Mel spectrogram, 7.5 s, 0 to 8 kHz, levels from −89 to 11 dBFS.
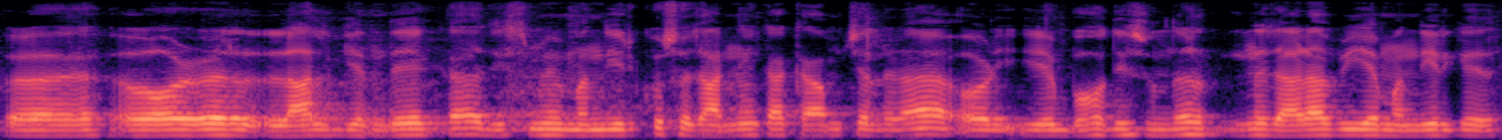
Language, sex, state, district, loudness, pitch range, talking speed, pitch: Hindi, male, Bihar, West Champaran, -17 LUFS, 115-120 Hz, 190 wpm, 115 Hz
